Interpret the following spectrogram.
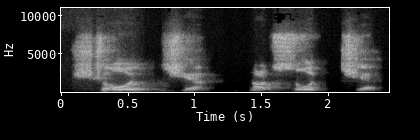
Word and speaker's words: Ashochan: So therefore, you have to be very clear with your pronunciations. Shocha, not Socha. Okay? Shocha. Ashocha. Ashocha means those who are not worthy of grief.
